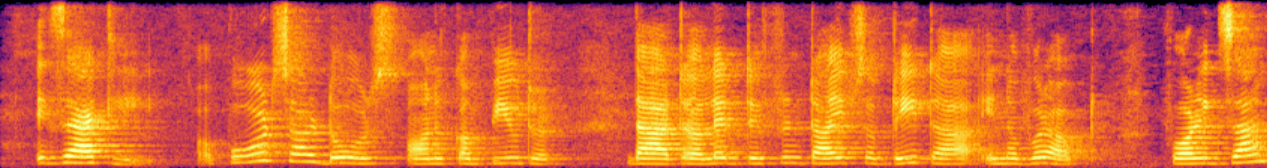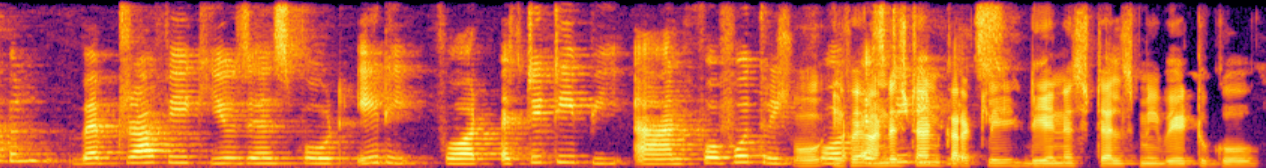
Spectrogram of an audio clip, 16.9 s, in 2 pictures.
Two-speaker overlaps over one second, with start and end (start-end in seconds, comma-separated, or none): 13.7-15.1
